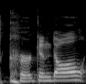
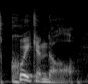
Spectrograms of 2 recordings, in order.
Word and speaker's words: Kuykendall: And by the way, a lot of people pronounce this Kirkendall. It's not pronounced Kirkendall, it's Kuykendall.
